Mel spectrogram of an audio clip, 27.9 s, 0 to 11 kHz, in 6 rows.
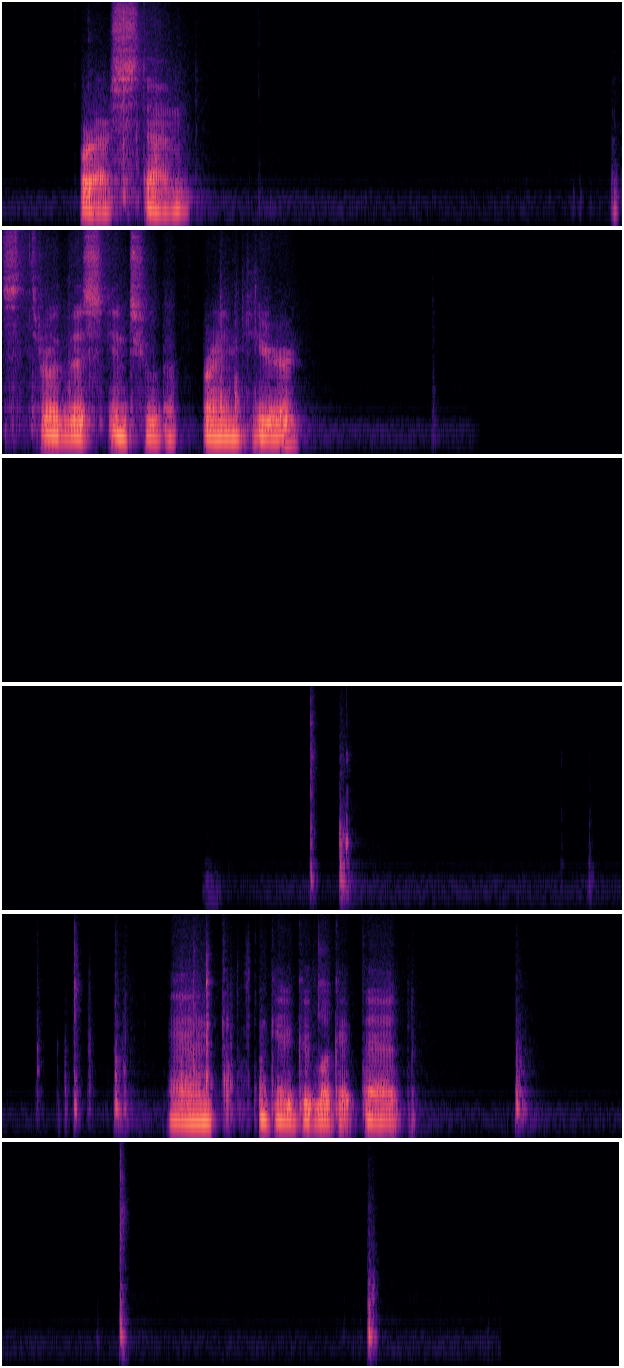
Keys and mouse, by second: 6.3 ctrl+j, 8.2 F2, 13.4 BackSpace, 20.2 ctrl+alt+space, 25.3-27.8 middle drag.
